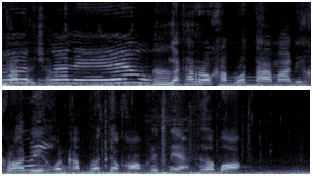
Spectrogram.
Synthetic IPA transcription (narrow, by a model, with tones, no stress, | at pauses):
a˧˩˧aː˧˩lɛ˦˥wlɛː˦˥t̪ʰaː˥˩ɾa˧wkʰa˨˩p̚ɾo˦˥t̪ːaː˧mːaː˧niː˥˩kʰɾɔ˦˥˩diː˧kʰo˧nkʰa˨˩p̚ɾo˦˥t̪̚t͡ɕaː˥˩wkʰɔː˩˦ŋkʰɾi˦˥p̚ni˥˩ɐt̪ʰɤː˧bɔː˨˩k̚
